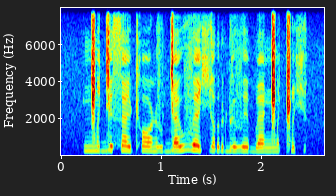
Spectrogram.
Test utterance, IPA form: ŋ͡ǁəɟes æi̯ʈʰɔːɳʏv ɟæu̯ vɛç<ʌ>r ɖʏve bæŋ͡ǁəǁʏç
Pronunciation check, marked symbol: correct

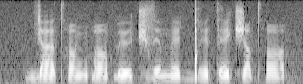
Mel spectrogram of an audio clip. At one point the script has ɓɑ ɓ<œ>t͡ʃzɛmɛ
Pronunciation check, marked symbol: incorrect: ø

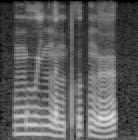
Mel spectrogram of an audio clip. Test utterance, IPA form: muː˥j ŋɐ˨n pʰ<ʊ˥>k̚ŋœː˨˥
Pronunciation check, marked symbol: correct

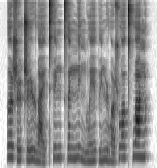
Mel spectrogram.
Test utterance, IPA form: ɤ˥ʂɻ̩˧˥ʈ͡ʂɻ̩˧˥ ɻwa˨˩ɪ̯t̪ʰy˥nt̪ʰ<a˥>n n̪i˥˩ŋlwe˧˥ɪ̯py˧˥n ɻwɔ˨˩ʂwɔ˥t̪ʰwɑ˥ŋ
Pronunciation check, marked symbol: incorrect: ə˥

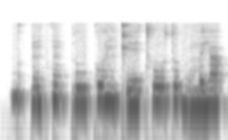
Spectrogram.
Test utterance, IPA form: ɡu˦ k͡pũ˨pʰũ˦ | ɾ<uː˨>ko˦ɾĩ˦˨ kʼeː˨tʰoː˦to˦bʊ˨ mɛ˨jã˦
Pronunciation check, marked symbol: correct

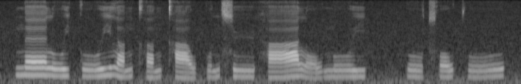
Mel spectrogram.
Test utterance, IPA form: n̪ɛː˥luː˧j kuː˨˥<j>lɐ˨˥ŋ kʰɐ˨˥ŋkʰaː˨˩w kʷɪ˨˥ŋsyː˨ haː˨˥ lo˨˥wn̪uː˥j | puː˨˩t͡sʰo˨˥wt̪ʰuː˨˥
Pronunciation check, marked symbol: correct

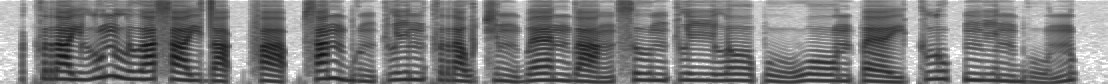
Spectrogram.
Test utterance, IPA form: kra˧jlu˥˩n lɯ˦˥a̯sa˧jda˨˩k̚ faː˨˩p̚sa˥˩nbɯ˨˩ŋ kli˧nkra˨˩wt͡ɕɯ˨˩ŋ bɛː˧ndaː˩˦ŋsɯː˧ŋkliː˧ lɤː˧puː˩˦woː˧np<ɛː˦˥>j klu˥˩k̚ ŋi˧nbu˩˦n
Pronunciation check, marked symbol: incorrect: ɛː˨˩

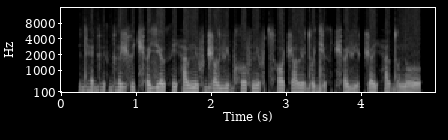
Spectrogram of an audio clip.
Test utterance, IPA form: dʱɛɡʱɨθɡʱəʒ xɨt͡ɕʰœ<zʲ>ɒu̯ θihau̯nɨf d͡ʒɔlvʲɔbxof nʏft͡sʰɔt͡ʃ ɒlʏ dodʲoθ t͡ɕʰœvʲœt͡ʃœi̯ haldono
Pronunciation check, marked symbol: correct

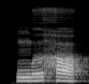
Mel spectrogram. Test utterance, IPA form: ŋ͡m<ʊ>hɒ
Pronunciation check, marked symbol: correct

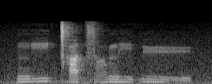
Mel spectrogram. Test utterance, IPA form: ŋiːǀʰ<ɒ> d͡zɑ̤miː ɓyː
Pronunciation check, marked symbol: incorrect: ɑ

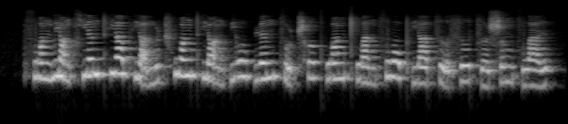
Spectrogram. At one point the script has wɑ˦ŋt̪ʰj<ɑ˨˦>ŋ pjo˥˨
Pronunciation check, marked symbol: incorrect: ɑ̰˨˩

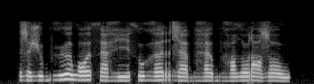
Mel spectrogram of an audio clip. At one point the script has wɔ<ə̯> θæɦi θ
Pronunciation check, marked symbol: correct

